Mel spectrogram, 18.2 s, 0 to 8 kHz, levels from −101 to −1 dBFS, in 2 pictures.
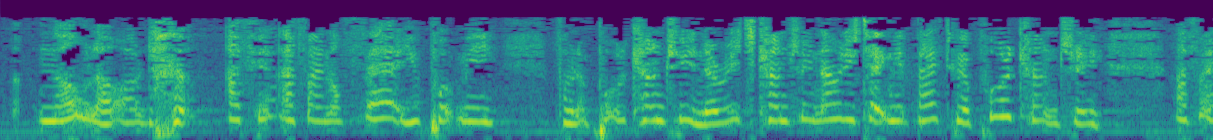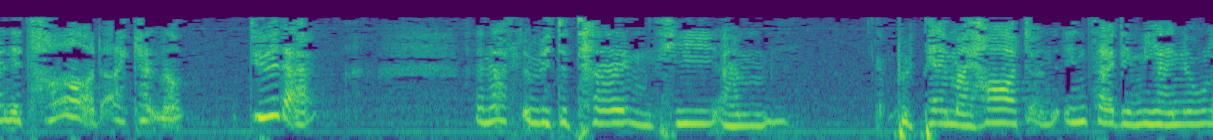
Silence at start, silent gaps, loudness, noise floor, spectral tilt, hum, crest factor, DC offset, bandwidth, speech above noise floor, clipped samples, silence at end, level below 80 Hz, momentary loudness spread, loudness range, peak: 0.1 s; none; -20 LUFS; -45 dBFS; -8.5 dB/octave; none; 18 dB; under 0.1%; 5.8 kHz; 25 dB; under 0.1%; 0 s; -42 dBFS; 13 LU; 4 LU; -2 dBFS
